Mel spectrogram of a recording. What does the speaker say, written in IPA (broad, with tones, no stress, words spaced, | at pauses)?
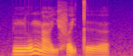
ɲu˨˦ŋa˧˩jfə̰˧˨jt̪ɨ˨˩ə̯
